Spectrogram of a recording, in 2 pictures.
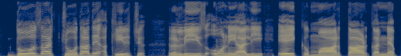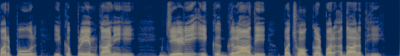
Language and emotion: Dogri, neutral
